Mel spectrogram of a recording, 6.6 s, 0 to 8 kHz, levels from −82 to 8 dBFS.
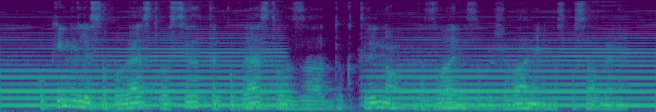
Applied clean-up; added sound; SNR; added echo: none; Bowed string instrument; 1 dB; none.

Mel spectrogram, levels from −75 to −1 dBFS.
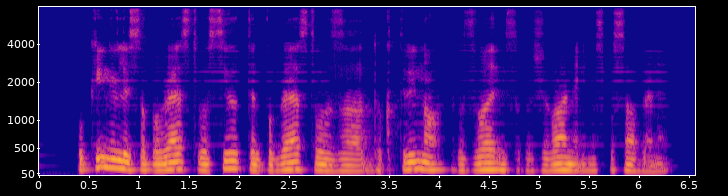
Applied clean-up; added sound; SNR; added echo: neural mask model DeepFilterNet 3.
